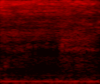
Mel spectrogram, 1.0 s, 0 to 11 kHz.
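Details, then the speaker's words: Steady soft hiss of a blood pressure cuff deflating after a manual reading in a nursing-class demonstration; cuff inflated to 150 mmHg, reading 126/82. "I'm listening until that lub stops, which it just stopped right there. So now I can deflate the patient's cuff."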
